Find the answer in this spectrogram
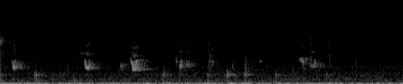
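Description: Dry-erase marker squeaking on a whiteboard while a word is written: a string of short, high squeaks, one per stroke.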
